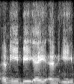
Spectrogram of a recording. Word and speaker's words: Mebane: It's spelled Mebane, but they pronounce it Mebane.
